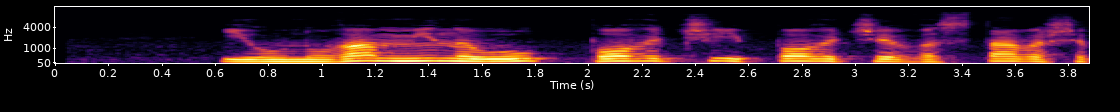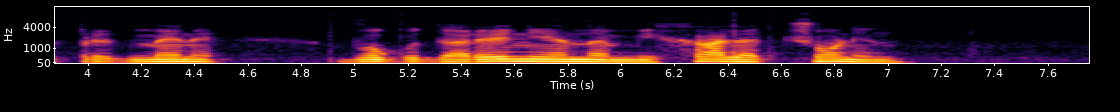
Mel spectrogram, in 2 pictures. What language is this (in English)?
Bulgarian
